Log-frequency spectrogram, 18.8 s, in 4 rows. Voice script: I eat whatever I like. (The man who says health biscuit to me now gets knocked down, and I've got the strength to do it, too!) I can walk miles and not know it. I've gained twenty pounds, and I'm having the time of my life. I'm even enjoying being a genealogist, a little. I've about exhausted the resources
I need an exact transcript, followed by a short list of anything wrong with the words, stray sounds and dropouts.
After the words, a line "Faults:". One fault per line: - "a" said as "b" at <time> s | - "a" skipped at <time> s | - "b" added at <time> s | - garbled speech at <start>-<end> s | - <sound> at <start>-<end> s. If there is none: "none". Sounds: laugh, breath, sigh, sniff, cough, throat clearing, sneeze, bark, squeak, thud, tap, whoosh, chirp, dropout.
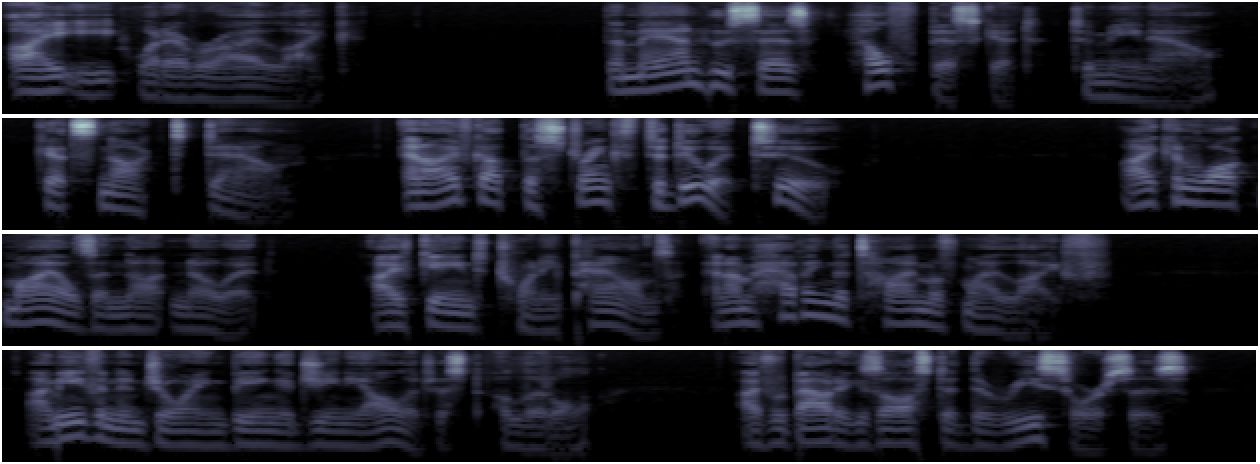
I eat whatever I like. (The man who says health biscuit to me now gets knocked down, and I've got the strength to do it, too!) I can walk miles and not know it. I've gained twenty pounds, and I'm having the time of my life. I'm even enjoying being a genealogist, a little. I've about exhausted the resources
Faults:
none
